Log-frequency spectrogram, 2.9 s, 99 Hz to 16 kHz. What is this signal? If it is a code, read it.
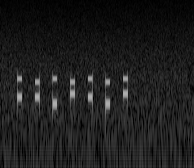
DTMF, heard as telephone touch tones, dialled by machine, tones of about 70 ms. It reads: 983092#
